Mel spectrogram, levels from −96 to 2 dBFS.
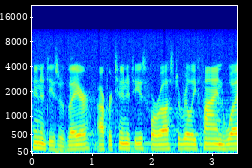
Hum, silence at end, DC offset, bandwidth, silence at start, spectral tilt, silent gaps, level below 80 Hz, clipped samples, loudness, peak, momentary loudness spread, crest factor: none; 0 s; under 0.1%; 11.5 kHz; 0 s; -6 dB/octave; none; -58 dBFS; under 0.1%; -32 LUFS; -14 dBFS; 5 LU; 18 dB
